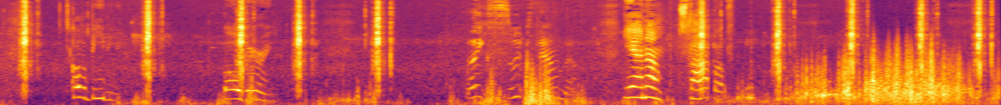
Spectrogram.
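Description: A toy gun fires sharp snapping shots.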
